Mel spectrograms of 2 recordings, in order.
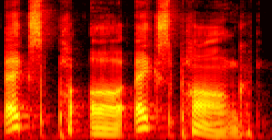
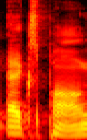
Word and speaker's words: Xpeng: It's titled Xpong, Robotics Unicorn for Kids.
